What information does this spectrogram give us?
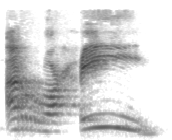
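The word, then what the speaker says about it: الرَّحِيم: Alazizi arrahim. Arrahim. Alif lam syamsiyah. Ah lupa ditulis. Alif lam syamsiyah itu alif lamnya tidak bisa tidak dibaca jelas karena dia bertemu dengan ro arrahim.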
